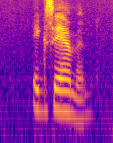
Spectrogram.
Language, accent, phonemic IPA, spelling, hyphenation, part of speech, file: English, US, /ɪɡˈzæmɪn/, examine, ex‧am‧ine, verb / noun, En-us-examine.ogg
- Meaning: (verb) 1. To observe carefully or critically to learn about someone or something 2. To check the health or condition of something or someone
